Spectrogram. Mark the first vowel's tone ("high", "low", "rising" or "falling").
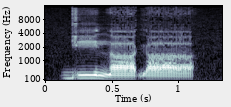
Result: high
